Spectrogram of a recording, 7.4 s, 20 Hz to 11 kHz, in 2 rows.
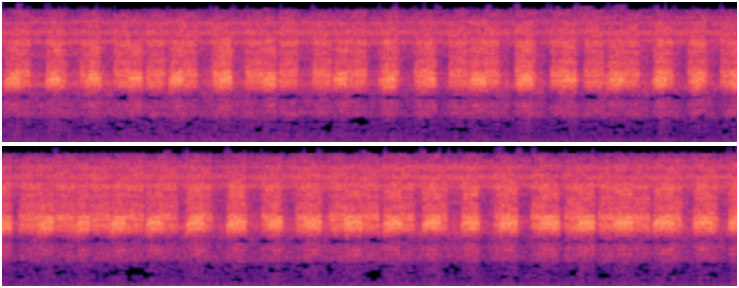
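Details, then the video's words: Cicadas in summer in Provence, southern France, produce a bright, piercing buzz with irregular, overlapping pulses suggesting several singers at once; no other sounds stand out. "Canto Cigarra 🦗 [ Escuchar les cigarras en verano 10 H]"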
